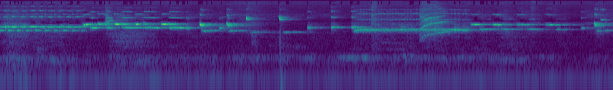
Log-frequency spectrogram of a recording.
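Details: Canary song: soft, clear whistled notes and short trills held at level pitch, with a few quick descending sweeps, over a steady low hum.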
